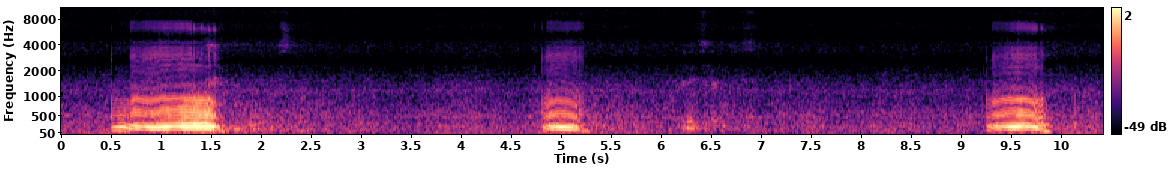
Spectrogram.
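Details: Dingo asleep and snoring, giving three rough, buzzy inhalations at roughly four-second intervals, each a short harmonic burst, separated by near silence and faint low hum.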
